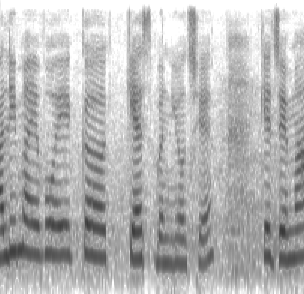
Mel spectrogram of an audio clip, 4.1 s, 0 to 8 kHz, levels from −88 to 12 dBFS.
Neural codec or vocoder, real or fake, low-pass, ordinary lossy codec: vocoder, 22.05 kHz, 80 mel bands, WaveNeXt; fake; 7.2 kHz; Opus, 64 kbps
